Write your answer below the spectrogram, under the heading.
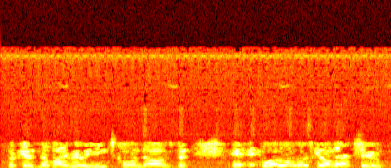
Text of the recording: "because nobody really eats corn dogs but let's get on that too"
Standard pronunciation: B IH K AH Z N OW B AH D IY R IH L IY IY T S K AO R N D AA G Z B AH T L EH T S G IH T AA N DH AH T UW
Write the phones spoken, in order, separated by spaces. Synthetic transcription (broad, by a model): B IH K AH Z N OW B AH D IY R IH L IY IY T S K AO L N D AA G Z B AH T W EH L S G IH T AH N DH AH T UW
